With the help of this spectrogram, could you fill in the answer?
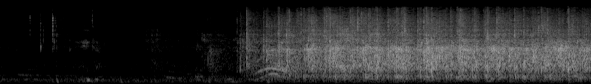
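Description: audience clapping and cheering

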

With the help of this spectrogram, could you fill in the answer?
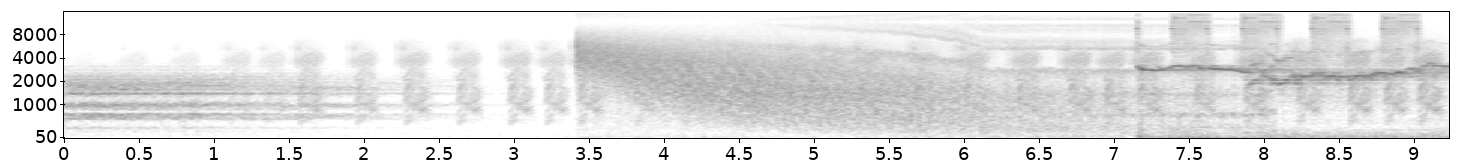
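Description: whistling tone

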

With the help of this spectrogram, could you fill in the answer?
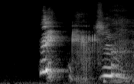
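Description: a sneeze

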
